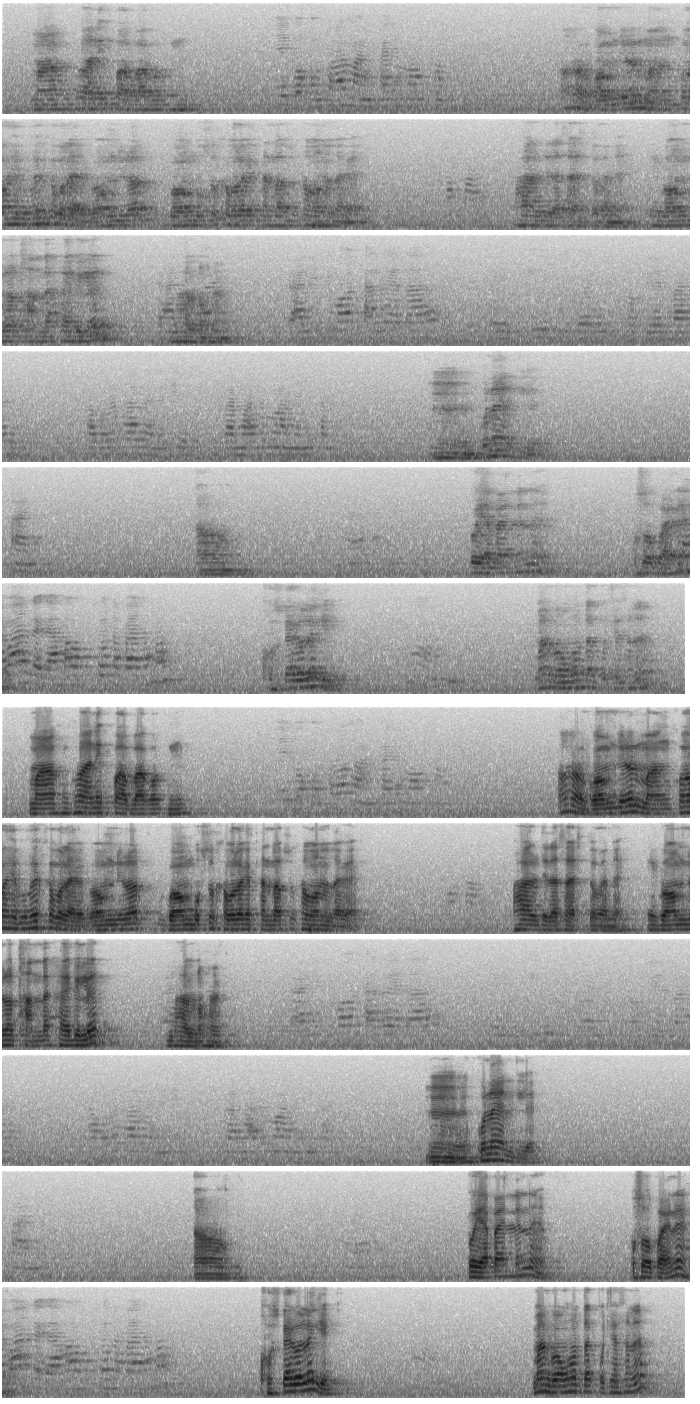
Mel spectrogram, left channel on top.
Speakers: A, on the right; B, on the left.
A: মাংস আনি খোৱাব আক।
B: এই গৰম খনত মাংস আনি মই খুৱাম।
A: অ গৰম দিনত মাংস সেইবোৰ হে খাব লাগে গৰম দিনত গৰম বস্তু খাব লাগে ঠাণ্ডা বস্তু খাব নালাগে। <unintelligible>
B: অ
A: ভাল তেতিয়া স্বাস্থ্যৰ কাৰণে এই গৰম
B: কালি
A: দিনত ঠাণ্ডা
B: মই
A: খাই দিলে।
B: কালি
A: ভাল
B: মই
A: নহয়
B: কালি মই খালো এটা এই কি বুলি কয় জানো চকলেট বাৰ সেইটো খাবলৈ ভাল লাগে দেই ওচৰ দোকান হোৱা হ'লে মই আনি আনি খালো হেঁতেন। <unintelligible>
A: উম কোনে আনি দিলে।
B: মাইনাই
A: আহ
B: মাইনাই আনি দিলে।
A: অ ইয়াৰ পৰাই আনিলে নে? ওচৰৰ পৰাই
B: চেন্টাৰ
A: নে
B: পৰা আনিলেগে আমাৰ ওচৰত নাপায় নহয়।
A: খোজকাঢ়ি গল নেকি?
B: উম।
A: ইমান গৰমখনত তাক পঠিয়াইছেনে।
